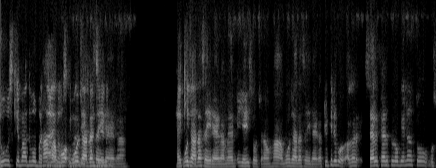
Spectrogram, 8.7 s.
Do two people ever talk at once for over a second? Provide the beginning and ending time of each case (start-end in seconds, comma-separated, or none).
0.8-2.2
